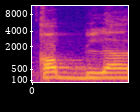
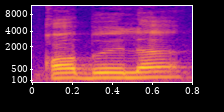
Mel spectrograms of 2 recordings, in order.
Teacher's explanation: یہاں چونکہ یہ حرف قلقلہ ہے تو آواز لوٹتی بھی محسوس ہونی چاہیے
